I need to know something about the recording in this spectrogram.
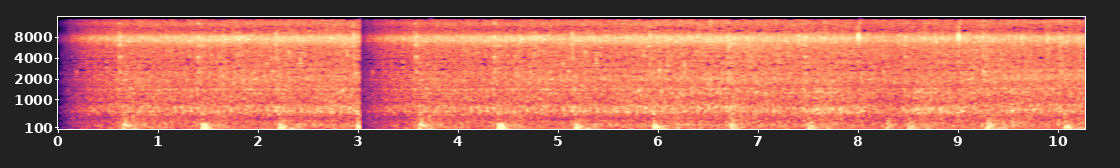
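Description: Water pouring from a row of filter-press outlet taps, many thin streams splashing into a collection tank: a steady splashing hiss. It cuts out briefly about three seconds in and returns.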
